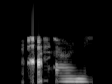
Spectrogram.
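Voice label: EMS Dispatch, p25; wake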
